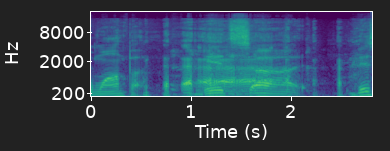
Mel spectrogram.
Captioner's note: Rey laughing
